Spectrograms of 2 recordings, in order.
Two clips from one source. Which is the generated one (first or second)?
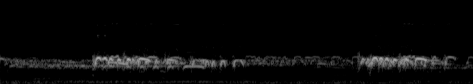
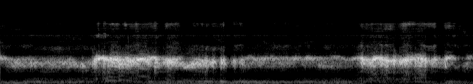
second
